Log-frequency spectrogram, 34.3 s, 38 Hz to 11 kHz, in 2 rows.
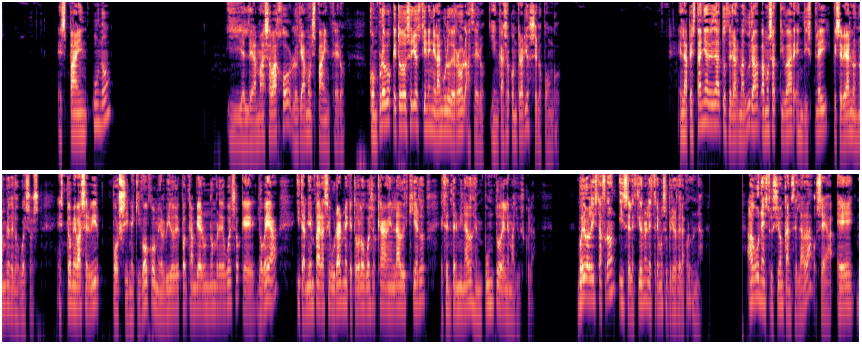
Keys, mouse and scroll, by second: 0.4 right click, 1.1-2.3 middle drag, 2.3 click, 5.3 right click, 6.2 click, 7.1 click, 11.4-15.5 right drag, 15.8-19.8 drag, 20.5-23.6 drag, 23.8-25.7 drag, 24.6 right click, 25.9 click, 30.0 KP_1, 31.4-32.7 right drag, 32.7 middle click, 33.2 click.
